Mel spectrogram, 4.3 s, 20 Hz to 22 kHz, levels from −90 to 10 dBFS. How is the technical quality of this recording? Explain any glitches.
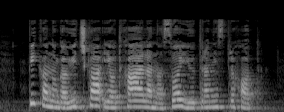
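The recording has heavy codec damage from start to finish. Throughout, the speech sounds hissy and grainy, with nothing above 10.6 kHz, roughened tones and smeared consonant attacks. This is likely Vorbis compression at a low bitrate, around 31 kbps. The codec cuts the top band and quantises the remaining treble so coarsely that fine detail turns into noise.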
